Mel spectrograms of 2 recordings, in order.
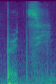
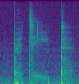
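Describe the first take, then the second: First: The final T sound is silent. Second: The final T sound is pronounced. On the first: The speaker calls it right. "You don't pronounce the T, the, the last T, because it's silent" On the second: The speaker calls it wrong. "you don't pronounce it petite"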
